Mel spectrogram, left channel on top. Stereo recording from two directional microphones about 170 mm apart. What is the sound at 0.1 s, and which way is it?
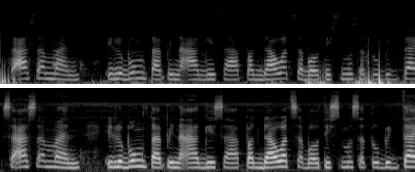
Speech, 40° right (ahead or behind).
